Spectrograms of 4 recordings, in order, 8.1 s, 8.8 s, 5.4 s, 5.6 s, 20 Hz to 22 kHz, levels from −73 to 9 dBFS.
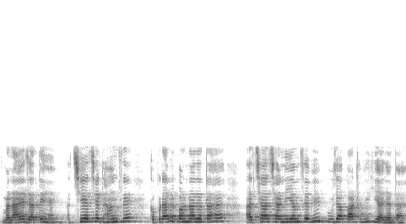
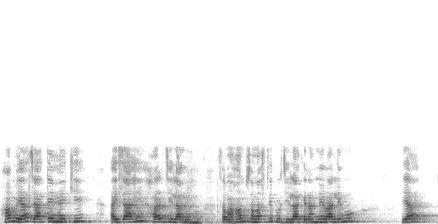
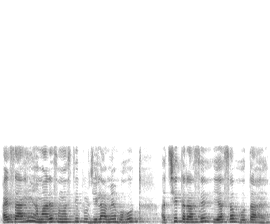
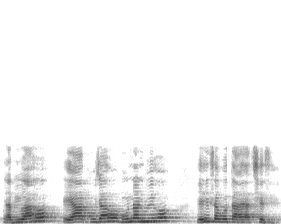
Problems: none marked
